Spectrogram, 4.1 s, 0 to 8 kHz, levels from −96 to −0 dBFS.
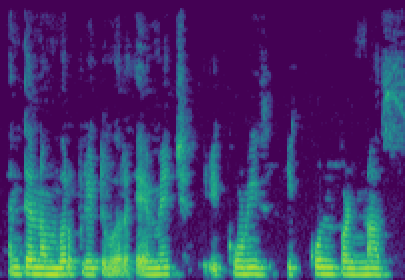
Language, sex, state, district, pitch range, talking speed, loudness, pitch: Marathi, female, Maharashtra, Nagpur, 185-195 Hz, 135 wpm, -18 LUFS, 190 Hz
